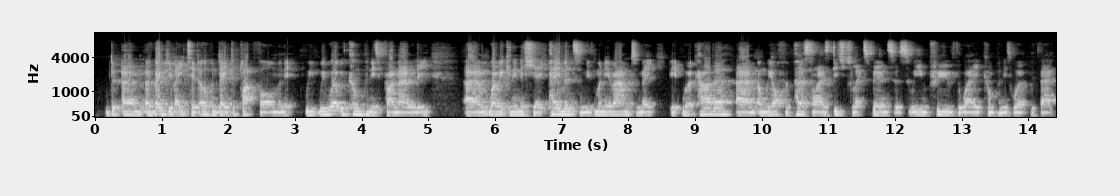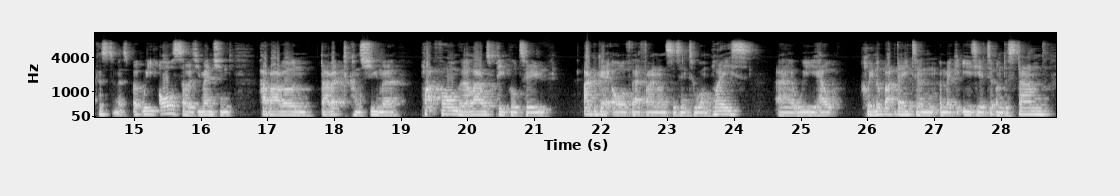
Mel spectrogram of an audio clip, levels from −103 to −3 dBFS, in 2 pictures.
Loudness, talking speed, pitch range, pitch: -21 LUFS, 175 wpm, 100-115 Hz, 110 Hz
